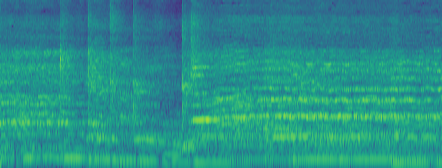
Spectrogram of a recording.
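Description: A live song with guitar accompaniment and a crowd singing along together as a chorus.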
